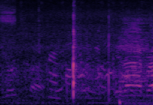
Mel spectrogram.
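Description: A metal bat strikes a ball with a sharp ping.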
